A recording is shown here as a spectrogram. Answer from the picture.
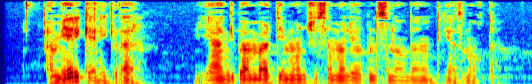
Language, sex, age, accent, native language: Uzbek, male, 18-24, Buxoro, Uzbek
